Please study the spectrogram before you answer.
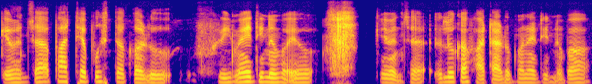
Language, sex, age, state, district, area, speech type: Nepali, male, 18-30, West Bengal, Darjeeling, rural, spontaneous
